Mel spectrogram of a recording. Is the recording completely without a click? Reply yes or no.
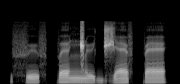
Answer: no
